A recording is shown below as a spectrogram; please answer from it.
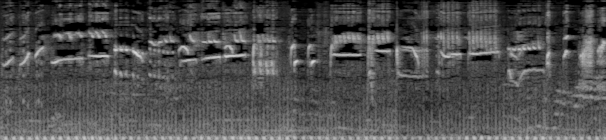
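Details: Loud, high whistled phrases from a lesser shortwing (cingcoang coklat), a master recording for tutoring songbirds: long thin level whistles broken by quick twittering notes and chirps, with constant low pulsing underneath.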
